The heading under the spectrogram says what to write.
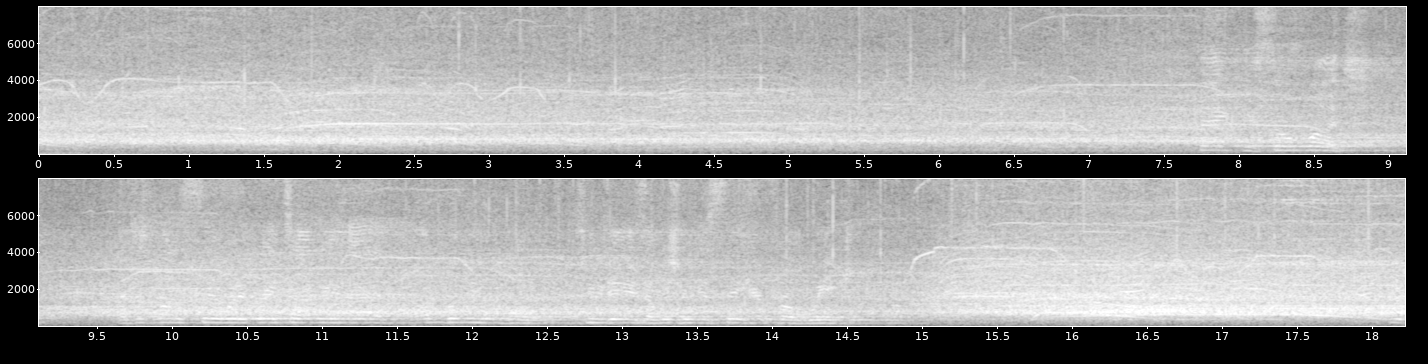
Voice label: Banter; Cincinnati, Ohio; US Bank Arena

